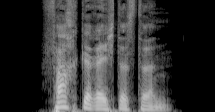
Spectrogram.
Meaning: 1. superlative degree of fachgerecht 2. inflection of fachgerecht: strong genitive masculine/neuter singular superlative degree
- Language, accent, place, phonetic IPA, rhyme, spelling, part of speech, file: German, Germany, Berlin, [ˈfaxɡəˌʁɛçtəstn̩], -axɡəʁɛçtəstn̩, fachgerechtesten, adjective, De-fachgerechtesten.ogg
